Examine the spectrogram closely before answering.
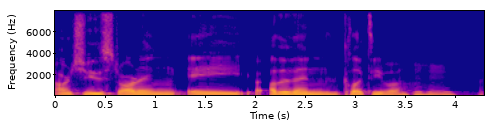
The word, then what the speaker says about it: Colectiva: And aren't you starting other than Colectiva?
